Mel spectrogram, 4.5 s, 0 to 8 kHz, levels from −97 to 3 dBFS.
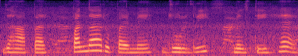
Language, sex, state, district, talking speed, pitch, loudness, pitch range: Hindi, female, Madhya Pradesh, Dhar, 105 wpm, 210 Hz, -18 LUFS, 200-240 Hz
